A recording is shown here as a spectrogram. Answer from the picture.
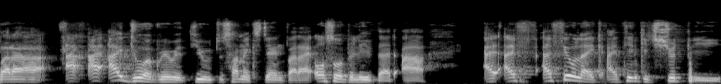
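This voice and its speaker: In a non-native accent, a man speaks at a medium pitch with ordinary pitch variation. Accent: foreign, noticeable. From outside the US. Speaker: livestream participant. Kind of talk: casual debate. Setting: TikTok livestream. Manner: halting, many repetitions.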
